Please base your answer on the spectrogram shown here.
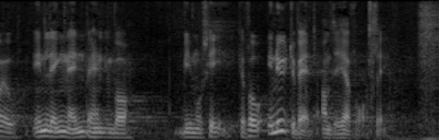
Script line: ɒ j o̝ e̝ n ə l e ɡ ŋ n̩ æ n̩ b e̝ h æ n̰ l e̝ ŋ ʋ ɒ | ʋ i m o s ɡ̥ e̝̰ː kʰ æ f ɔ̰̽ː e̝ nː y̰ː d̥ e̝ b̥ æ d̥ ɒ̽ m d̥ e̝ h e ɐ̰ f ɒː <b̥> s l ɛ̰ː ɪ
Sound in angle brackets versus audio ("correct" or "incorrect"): incorrect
